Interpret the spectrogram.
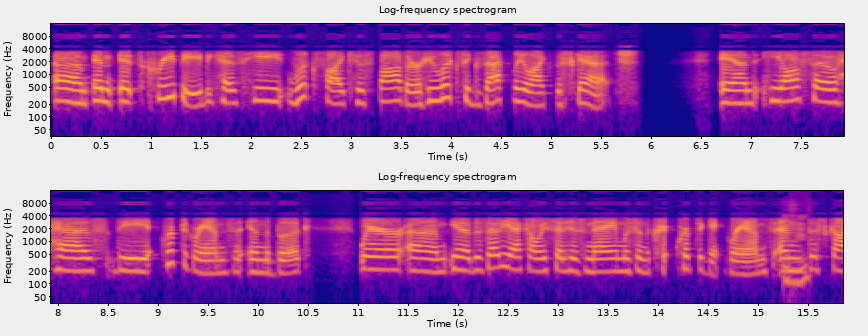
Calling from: Texas, United States; calling from Texas.

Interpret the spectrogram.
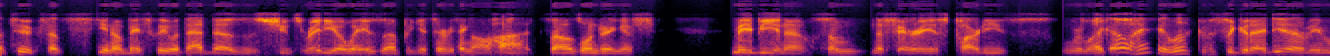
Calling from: California, United States; from Orange County.

